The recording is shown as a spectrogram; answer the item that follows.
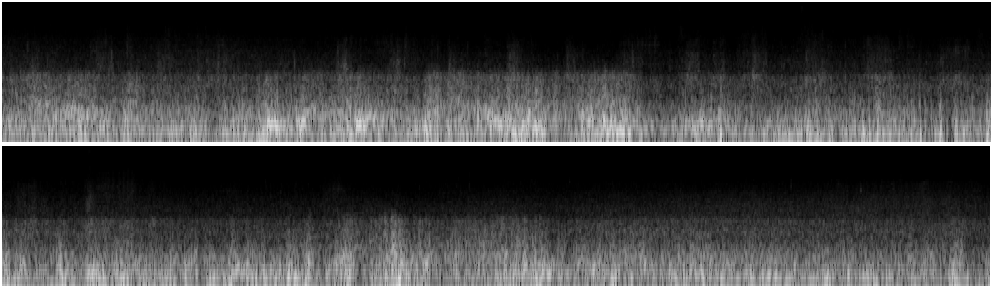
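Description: Wind buffeting the microphone at the riverside: a loud, uneven low rumble that swells and eases, with light crackles over the first ten seconds or so.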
